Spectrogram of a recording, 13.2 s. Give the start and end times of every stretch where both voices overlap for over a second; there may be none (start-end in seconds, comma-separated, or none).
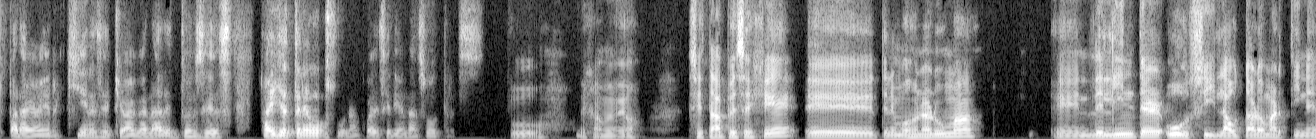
none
